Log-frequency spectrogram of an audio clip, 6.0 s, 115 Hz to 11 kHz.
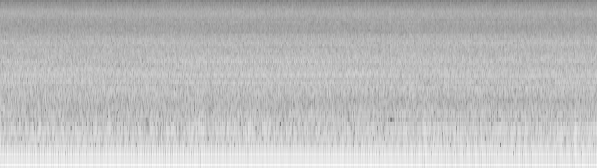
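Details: Colt T120SS: steady raised busy idle, no dip or settle; rpm stays high because worn throttle valve lets in extra air.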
